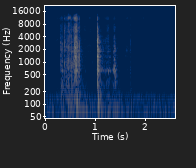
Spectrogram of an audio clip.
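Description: Playing cards tap and slide together as a deck is squared up.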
